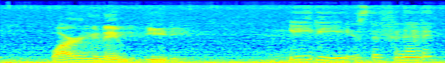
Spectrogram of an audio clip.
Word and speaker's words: EDI: airlock is ajar why are you named ed ed is the phonetic pronunciation of Ed I that is an acronym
